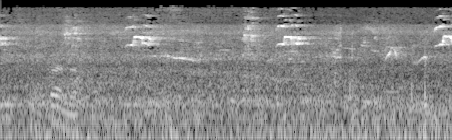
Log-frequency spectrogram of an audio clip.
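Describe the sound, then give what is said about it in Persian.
Chicks chirp in short, high tweets scattered across the moment, fairly soft against a steady low rumble of outdoor background noise, with a faint murmur of voices underneath. “جوجه های خوشگل چقدر زیبان.”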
